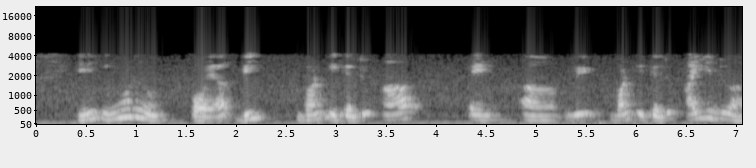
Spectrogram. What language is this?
Malayalam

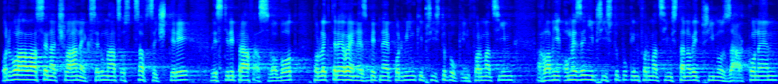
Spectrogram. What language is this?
Czech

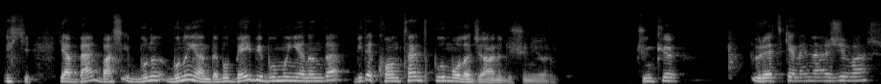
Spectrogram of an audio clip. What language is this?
Turkish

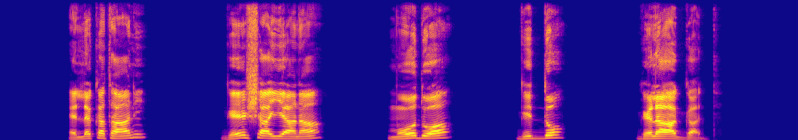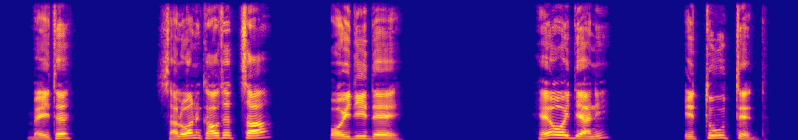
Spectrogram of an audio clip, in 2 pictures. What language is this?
Dawro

